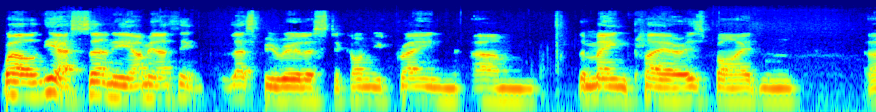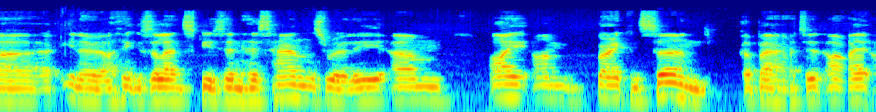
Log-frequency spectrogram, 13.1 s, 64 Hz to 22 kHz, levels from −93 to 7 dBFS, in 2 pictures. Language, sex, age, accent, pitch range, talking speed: English, male, 30-49, British, 115-130 Hz, 170 wpm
